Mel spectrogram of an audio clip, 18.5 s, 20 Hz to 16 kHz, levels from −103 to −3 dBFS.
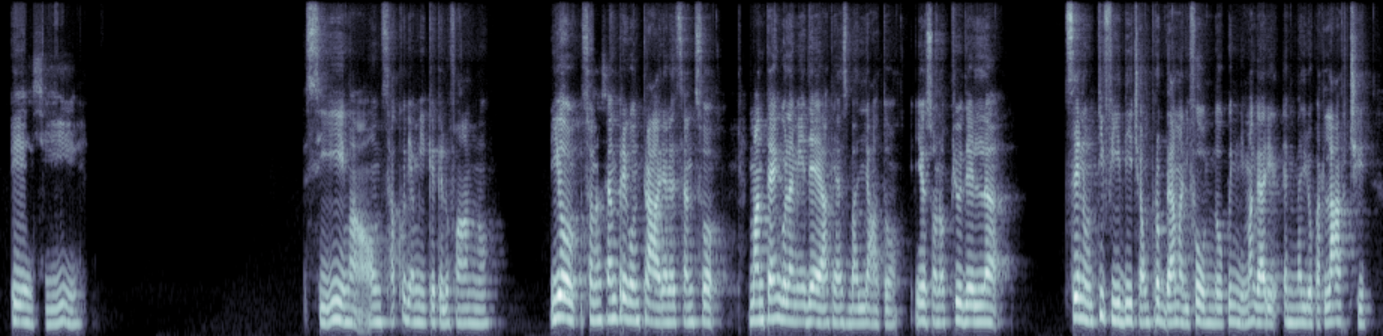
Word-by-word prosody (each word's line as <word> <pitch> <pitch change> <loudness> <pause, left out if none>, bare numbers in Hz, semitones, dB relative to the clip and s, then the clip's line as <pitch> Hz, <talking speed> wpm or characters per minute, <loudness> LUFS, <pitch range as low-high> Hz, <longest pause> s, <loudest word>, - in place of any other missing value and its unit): Ehm, 180 -4 -2
sì. 160 -1 -8 2.9
Sì, 180 +3 -1
ma 165 -3 -3
ho - - -1
un 175 0 -3
sacco 175 +4 -7
di 190 - -2
amiche 175 0 -3
che 165 - -4
lo 165 +1 -3
fanno. 165 -1 -7 0.6
Io 215 -2 +7
sono 200 -1 -2
sempre 210 +2 +2
contraria, 190 -3 +2
nel 175 0 0
senso, 175 -1 -3 0.2
mantengo 200 +2 +4
la 190 -1 +3
mia 180 0 -3
idea 170 -2 +4
che 165 0 -3
è 165 - -2
sbagliato. 160 -2 -5
Io 190 -1 +1
sono 175 -2 -3
più 195 +1 +1
del: 180 0 +2 1.0
"Se 225 - +6
non 190 -4 0
ti 245 +3 0
fidi 195 -3 +1
c'è 180 -2 -1
un 170 +1 -2
problema 175 -3 +2
di 160 - -5
fondo, 165 -2 -1
quindi 175 -4 -4
magari 170 -1 +1
è 180 - -6
meglio 170 -1 -2
parlarci." 175 0 -2
175 Hz, 140 wpm, -22 LUFS, 165-190 Hz, 2.9 s, Io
